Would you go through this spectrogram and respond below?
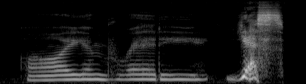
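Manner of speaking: quiet, hushed voice. While stalking a fish, she answers her fishing companion in a hushed voice. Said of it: "She said in a hushed voice".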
